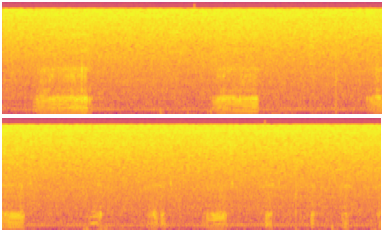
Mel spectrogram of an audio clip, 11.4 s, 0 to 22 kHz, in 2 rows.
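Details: Snoring while dreaming: rhythmic snoring breaths, some long and some short and clipped, about 26 a minute, over a steady background hiss.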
